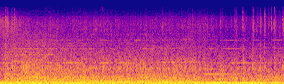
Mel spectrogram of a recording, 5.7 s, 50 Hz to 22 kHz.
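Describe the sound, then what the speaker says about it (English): A loud V8 petrol engine of a Batmobile replica roars steadily and continuously, a dense rumbling drone without pauses. "there's nothing like hearing that V8 roar"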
